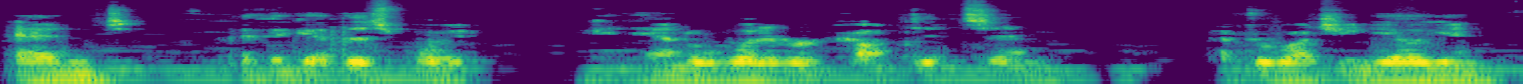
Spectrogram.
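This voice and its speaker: A speaker with a very deep-pitched voice chats casually as a guest. Faint music plays behind the voice. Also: completely flat delivery, moderate pace, poor audio. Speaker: co-host or guest. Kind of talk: casual chat.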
